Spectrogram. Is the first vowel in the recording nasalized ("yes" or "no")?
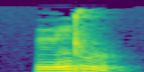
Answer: no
